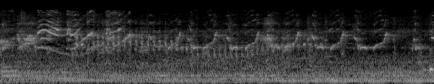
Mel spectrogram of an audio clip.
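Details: Chinese hwamei kept in a cage, singing ngũ trường style: clear, loud whistled phrases that rise and fall in quick, bouncing slurs, repeated in a continuous run with a faint low hum behind.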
